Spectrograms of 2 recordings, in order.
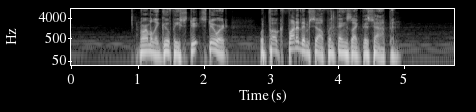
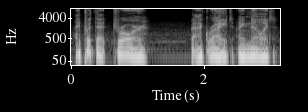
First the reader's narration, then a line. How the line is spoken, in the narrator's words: Stewart slowly said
